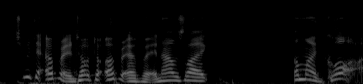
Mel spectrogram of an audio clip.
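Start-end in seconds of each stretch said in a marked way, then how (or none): 3.0-3.7 put-on, gushing Valley girl accent. Retelling own reaction to the Oprah interview: Valley girl voice. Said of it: "now I'm talking like a Valley girl".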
